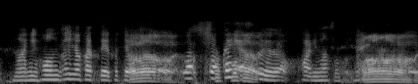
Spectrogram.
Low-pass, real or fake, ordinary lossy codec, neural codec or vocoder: none; fake; none; codec, 16 kHz, 1 kbps, FreqCodec, smaller model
